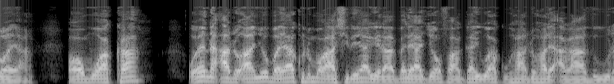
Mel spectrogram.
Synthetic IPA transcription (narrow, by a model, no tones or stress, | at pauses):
ɔja̰ | ɔmwaka | wʔɛnaʔadoaɲoːmbajakunemɔɣaʃiɾeaɣeɾabɛɾɛjad͡ʒɛhɔvaɡaiwakuɦandoɦaɾeʔa̰ɣaðuːɾa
